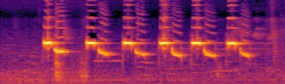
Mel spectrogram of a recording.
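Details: Greater green leafbird (cucak ijo) after finishing its moult: six clear whistled two-note phrases, each a steady high note slurring down to a lower one, repeated about every half second against a silent background.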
